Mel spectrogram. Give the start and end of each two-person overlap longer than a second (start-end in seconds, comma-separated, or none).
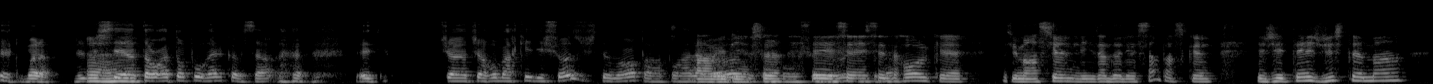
6.9-9.0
